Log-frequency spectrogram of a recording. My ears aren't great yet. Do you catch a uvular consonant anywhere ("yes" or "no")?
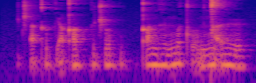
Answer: yes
